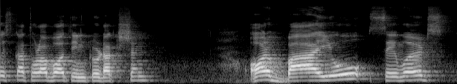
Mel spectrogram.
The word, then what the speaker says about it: Biot: थोड़ा बहुत इंट्रोडक्शन और बायो-सेवर्ट्स लॉ पढ़ाएंगे, ठीक है। बायोट लिखा होता है किताब में, टी लिखा होता है तो टी साइलेंट होता है। बायो-सेवर्ट्स लॉ पढ़ाएंगे जिससे हम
